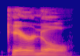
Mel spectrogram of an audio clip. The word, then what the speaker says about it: colonel: English speakers, we locked in the old French pronunciation of kernel and just stubbornly kept saying it. Even though the letter was completely erased from the dictionary.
